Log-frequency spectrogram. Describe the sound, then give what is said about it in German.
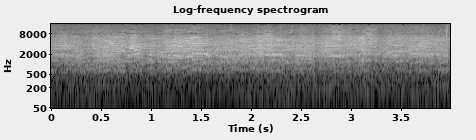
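A dense, continuous din of many seabirds screeching and cackling at once at the Lumpenfelsen breeding cliff, where more than 10,000 birds breed; a massed colony chorus that stays steady and fairly loud throughout, with no speech. “Es war nicht nur viel los, sondern es herrschte großes Geschrei am sogenannten Lumpenfelsen, wo mehr als 10.000 Vögel brüten.”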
